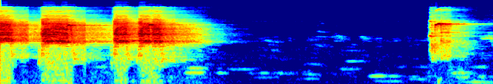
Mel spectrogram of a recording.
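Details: Loud rasping calls of a black francolin, kala tetar: three strong buzzy bursts in quick succession, a pause of over a second, then a single shorter harsh note.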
